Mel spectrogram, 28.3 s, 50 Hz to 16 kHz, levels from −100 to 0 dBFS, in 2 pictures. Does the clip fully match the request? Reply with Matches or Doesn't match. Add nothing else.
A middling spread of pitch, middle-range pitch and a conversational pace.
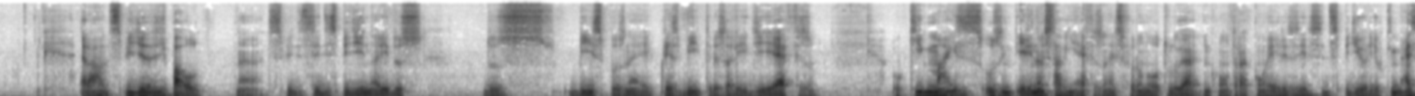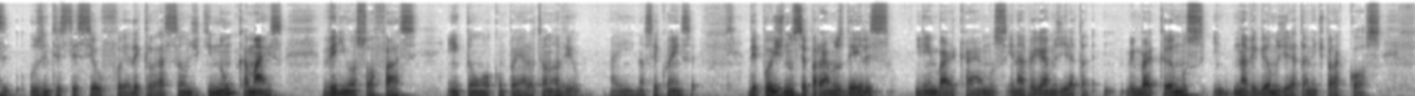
Doesn't match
